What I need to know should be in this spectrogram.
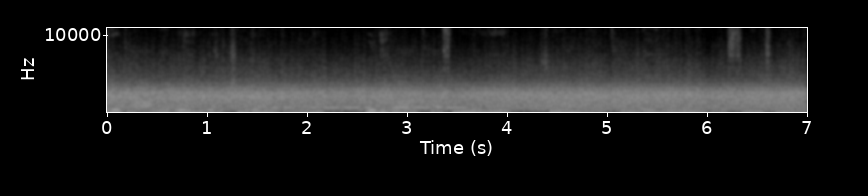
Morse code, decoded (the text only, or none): IPQ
